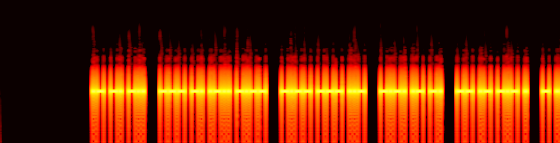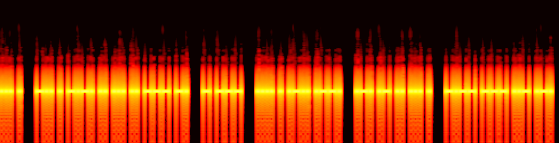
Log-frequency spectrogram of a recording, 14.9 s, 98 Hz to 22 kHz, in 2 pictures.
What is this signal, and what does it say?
Morse code, heard as a keyed tone, about 40 wpm, 700 Hz. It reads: AND ONLY YOU CAN MAKE THE DECISION TO HELP RAISE YOUR
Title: Sentences from Top 1400 Words 40wpm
